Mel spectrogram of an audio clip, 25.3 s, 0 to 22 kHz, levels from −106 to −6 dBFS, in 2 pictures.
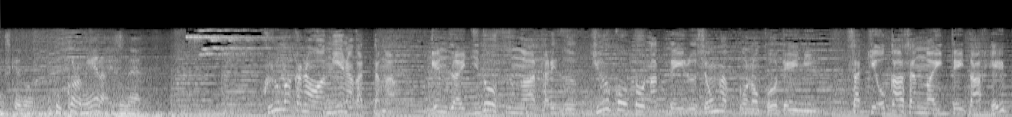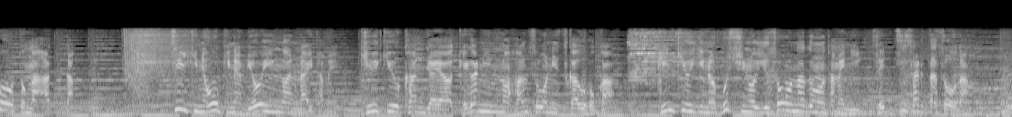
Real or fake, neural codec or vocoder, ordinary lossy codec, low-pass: real; none; none; none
